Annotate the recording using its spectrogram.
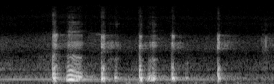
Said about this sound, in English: I can't cough properly because my... where I was hurt in my eight months.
